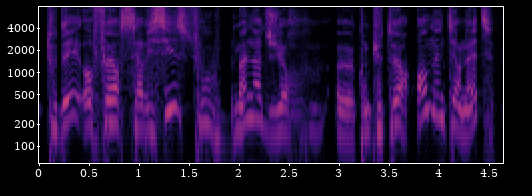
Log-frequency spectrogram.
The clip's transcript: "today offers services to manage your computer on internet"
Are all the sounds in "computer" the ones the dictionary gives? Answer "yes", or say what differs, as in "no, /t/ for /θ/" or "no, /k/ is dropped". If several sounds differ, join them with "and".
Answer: no, /m/ is dropped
